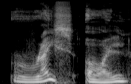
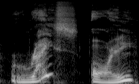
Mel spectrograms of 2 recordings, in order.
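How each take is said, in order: First: Said in the usual way. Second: Puzzled echo with a jump up in pitch; surprised question. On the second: Real, not acted. Player didn't know that was a thing, surprised question. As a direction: query "Rice oil" as if it's news to you. Queries an oil new to him.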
